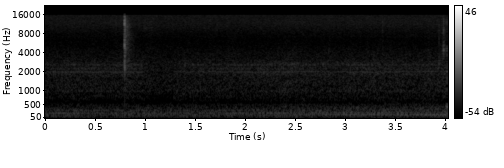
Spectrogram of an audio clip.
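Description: Near silence: faint room tone, with one light click a little under a second in.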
